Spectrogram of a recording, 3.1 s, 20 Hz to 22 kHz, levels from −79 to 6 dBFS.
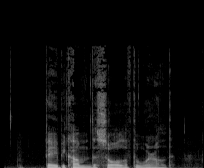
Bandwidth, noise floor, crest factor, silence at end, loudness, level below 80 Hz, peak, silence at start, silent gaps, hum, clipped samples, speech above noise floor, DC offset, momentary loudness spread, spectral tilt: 16 kHz; -53 dBFS; 20 dB; 0.45 s; -28 LUFS; -52 dBFS; -10 dBFS; 0.3 s; none; none; under 0.1%; 26 dB; under 0.1%; 7 LU; -5.5 dB/octave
